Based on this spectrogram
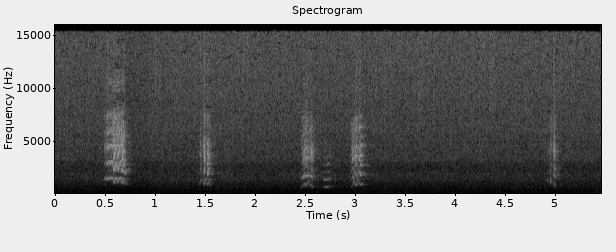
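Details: Several short, scratchy squawks from golden parakeets kept with a rainbow machine, spaced irregularly about half a second to two seconds apart, the first loudest, against a soft constant hiss.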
